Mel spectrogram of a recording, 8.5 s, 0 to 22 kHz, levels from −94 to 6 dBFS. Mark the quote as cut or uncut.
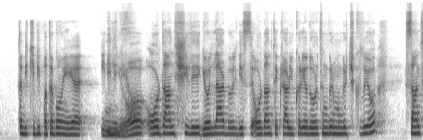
uncut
